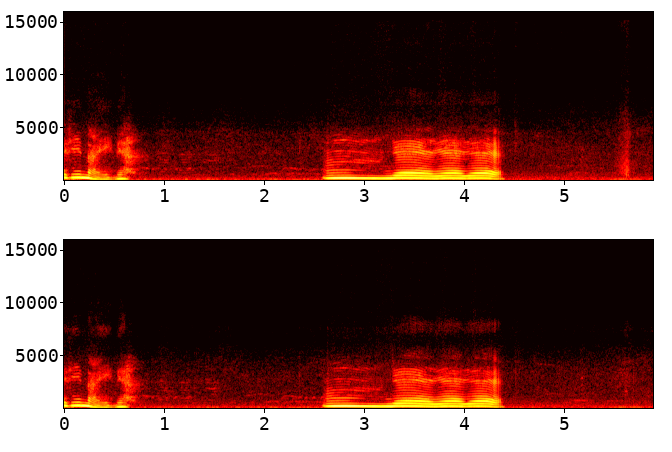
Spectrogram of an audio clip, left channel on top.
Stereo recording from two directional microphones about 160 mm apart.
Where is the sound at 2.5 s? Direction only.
10° right (ahead or behind).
